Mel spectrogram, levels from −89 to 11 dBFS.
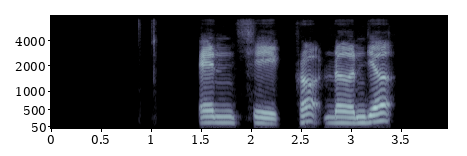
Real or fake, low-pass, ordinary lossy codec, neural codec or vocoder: real; 7.2 kHz; none; none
